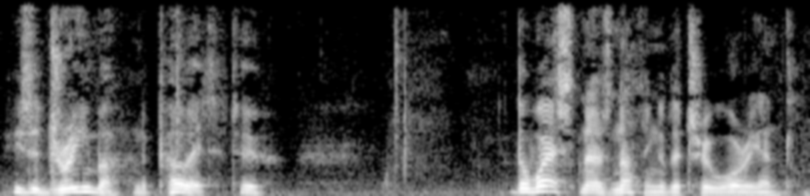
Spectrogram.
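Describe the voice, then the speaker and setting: An actor playing an earnest, impassioned British gentleman spy with a literary turn of speech in a radio drama. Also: mid-range voice, very animated, moderate pace, slight background noise, close to an everyday voice. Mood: intense, awed. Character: Sandy, fervent eloquent British gentleman spy.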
